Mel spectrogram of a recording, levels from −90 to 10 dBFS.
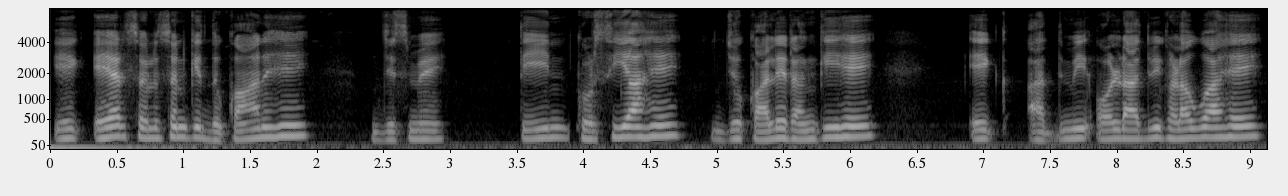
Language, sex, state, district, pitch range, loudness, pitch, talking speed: Hindi, male, Andhra Pradesh, Anantapur, 135-175 Hz, -31 LUFS, 150 Hz, 160 wpm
